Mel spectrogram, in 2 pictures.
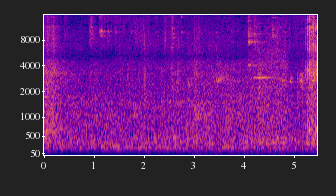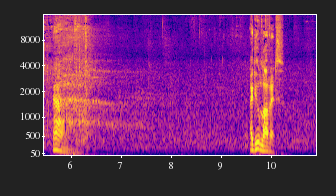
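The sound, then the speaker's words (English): A steady, continuous rumble of a train riding on rails fills the background, with two brief bursts of a person speaking over it. “I'm going to take you to a train. We're going to sit on a train and talk about the power of positivity.”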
